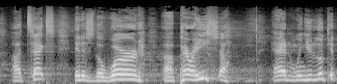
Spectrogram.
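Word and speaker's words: parrhesia: When you look at confidence in this actual text, it is the word paraisha. And when you look at that and it's spelled P-A-R-R-H-E-S-I-A.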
